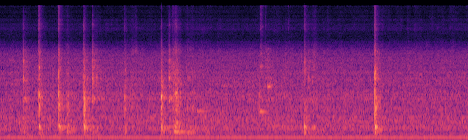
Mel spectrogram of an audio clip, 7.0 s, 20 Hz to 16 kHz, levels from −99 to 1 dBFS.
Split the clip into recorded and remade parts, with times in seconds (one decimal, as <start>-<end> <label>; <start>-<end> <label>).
0.0-7.0 remade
